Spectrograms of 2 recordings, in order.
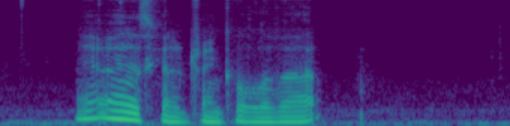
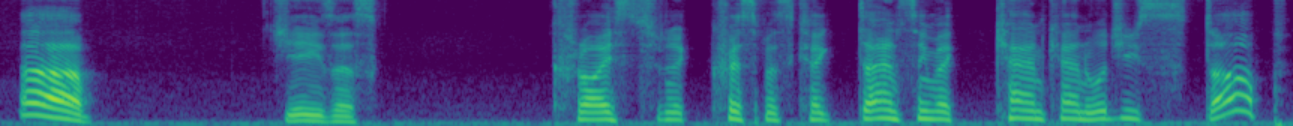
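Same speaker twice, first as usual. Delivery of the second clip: loud, high exasperated rant; exasperated outburst; 5 semitones higher, 8 dB louder, slower than usual. Real, not acted. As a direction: blurt it out in exasperation. Zombie attack again.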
